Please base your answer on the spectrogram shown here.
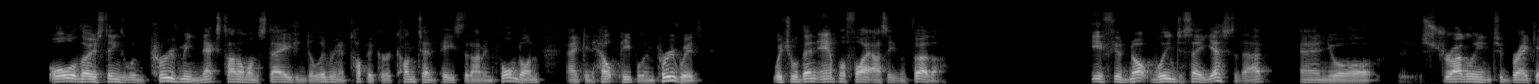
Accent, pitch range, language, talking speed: Australian, 105-120 Hz, English, 200 wpm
